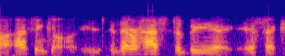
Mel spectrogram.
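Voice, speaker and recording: A man is speaking. He has a Finnish accent. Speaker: singer in a rock band. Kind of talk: interview. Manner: halting.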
